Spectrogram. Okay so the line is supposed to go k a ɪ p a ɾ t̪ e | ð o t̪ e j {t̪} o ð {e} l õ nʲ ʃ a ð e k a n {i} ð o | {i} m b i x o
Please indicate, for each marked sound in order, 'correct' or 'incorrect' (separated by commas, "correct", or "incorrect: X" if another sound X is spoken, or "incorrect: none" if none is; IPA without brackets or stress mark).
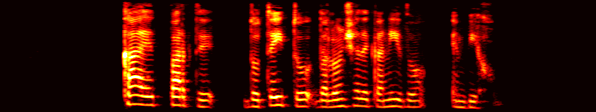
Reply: correct, incorrect: a, correct, incorrect: e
